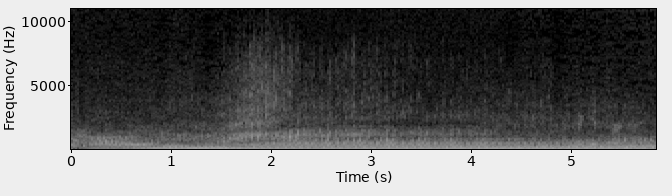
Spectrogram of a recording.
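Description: A vintage car engine runs after repair during the 1987 Great American Race, a steady close droning idle with a rough, buzzing, propeller-like tone that persists throughout, with muffled voices underneath.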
